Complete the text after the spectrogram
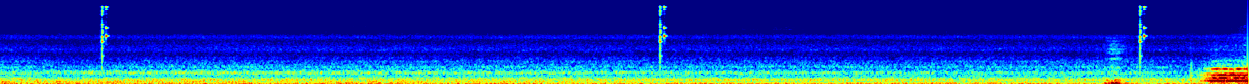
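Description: Short, sharp game clicks sound now and then.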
